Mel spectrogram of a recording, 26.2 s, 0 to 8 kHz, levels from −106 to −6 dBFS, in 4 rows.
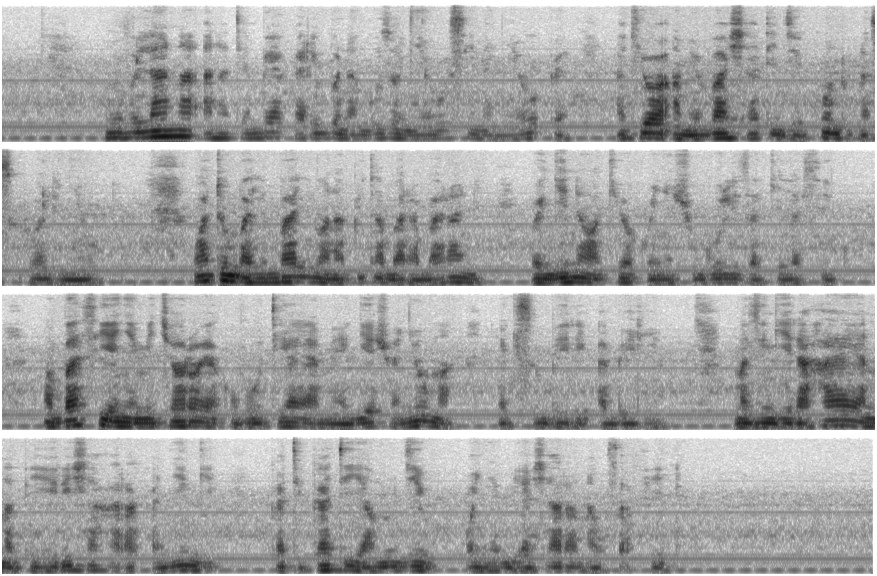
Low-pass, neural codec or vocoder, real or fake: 7.2 kHz; none; real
